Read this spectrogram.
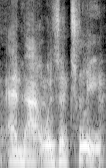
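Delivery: normal talking voice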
